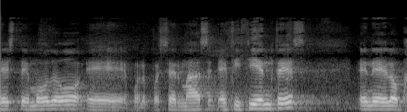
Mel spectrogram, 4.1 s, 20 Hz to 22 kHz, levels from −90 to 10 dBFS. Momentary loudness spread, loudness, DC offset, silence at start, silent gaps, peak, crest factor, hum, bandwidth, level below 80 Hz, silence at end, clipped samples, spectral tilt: 11 LU; -22 LUFS; under 0.1%; 0 s; none; -6 dBFS; 16 dB; none; 12 kHz; -62 dBFS; 0 s; under 0.1%; -7 dB/octave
